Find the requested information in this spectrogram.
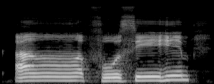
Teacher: نون ساکن کے بعد فا ہے تو یہاں آواز ناک میں چھپائیں گے، غنہ کریں گے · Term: اخفا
